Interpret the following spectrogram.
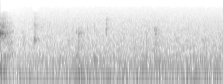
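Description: Quiet room with a few faint, irregular mouth clicks from chewing a soft gelatin gummy bear.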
